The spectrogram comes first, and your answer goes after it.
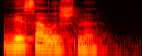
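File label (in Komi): "весалыштны", Komi, female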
